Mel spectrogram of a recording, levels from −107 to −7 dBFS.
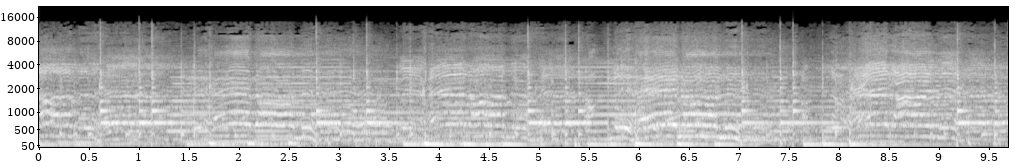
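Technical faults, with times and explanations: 8.31–8.33 s, overlap between stream segments: two neighbouring stretches of the stream claimed the same span of time, and the player discarded about 20 ms of sound that was never actually duplicated. The waveform jumps straight from the sound just before 8.31 s to the sound just after 8.33 s, giving a single brief click or skip. Nothing fills the gap with silence or a smeared repeat, which separates this from a dropout or concealed packet loss.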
